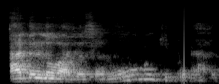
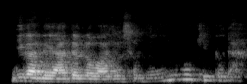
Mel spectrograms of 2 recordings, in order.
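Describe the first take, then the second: First: Slow tender blessing. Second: Tender blessing. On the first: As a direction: say it slowly like a loving father. (아들로 천천히, 다정하게) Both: Shown as a demonstration. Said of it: "너는 내 기쁨이다".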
